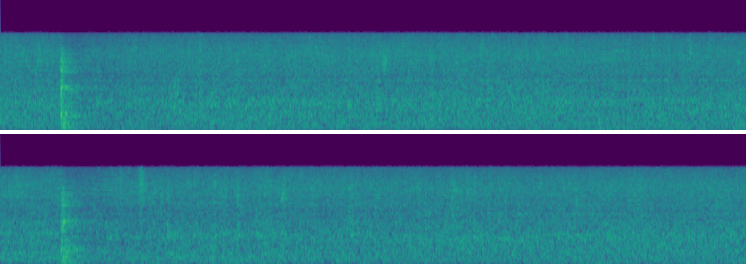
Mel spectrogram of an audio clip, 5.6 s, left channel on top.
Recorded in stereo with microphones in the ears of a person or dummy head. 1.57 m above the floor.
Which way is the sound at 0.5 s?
55° left (ahead or behind).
